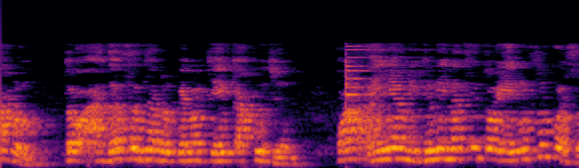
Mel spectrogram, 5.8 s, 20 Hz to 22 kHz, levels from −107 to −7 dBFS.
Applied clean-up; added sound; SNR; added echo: classical method WPE with log-MMSE.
